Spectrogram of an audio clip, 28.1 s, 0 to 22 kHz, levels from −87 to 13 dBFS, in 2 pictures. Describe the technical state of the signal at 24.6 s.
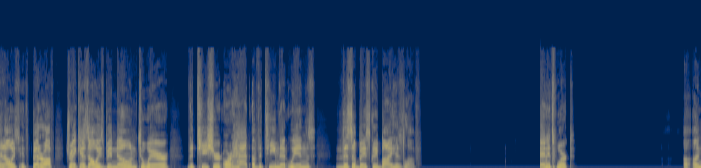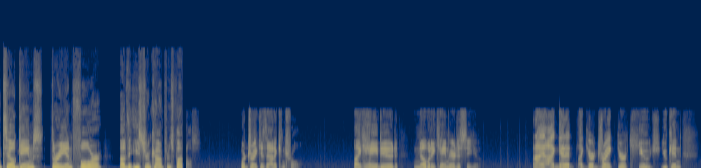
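At 24.6 s the input has likely switched to a poorer device, from 17.67 s onward: narrower and duller, nothing above 7.6 kHz, about 5 dB quieter, with faint new noise. The 80 ms silence at the switch sets it apart from simple filtering.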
